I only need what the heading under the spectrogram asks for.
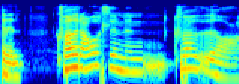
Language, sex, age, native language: Icelandic, female, 12, Icelandic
